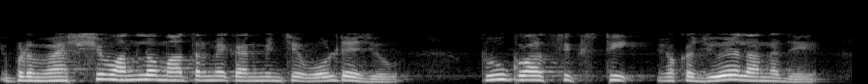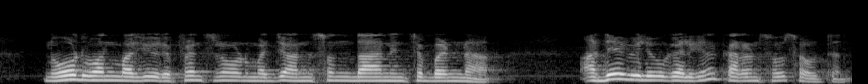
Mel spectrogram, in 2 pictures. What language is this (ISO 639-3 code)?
tel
